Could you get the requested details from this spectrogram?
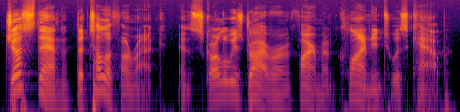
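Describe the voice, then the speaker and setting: A man narrating a children's railway storybook in a lively, expressive way. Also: mid-range voice, moderate pace, clear, resonant tone, no echo.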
